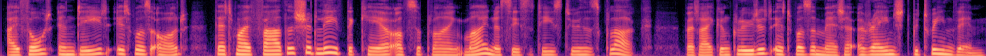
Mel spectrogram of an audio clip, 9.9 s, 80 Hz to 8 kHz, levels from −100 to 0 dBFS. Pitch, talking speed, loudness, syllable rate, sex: 185 Hz, 185 wpm, -19 LUFS, 4.8 syllables/s, female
